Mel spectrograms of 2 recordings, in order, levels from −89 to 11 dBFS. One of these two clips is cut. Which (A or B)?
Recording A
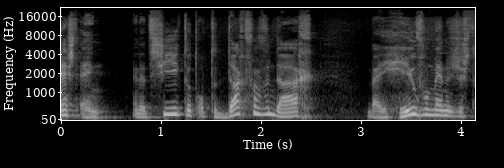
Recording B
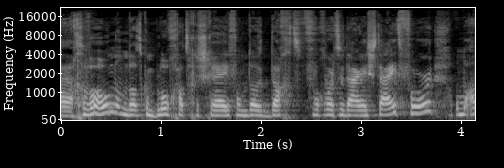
B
